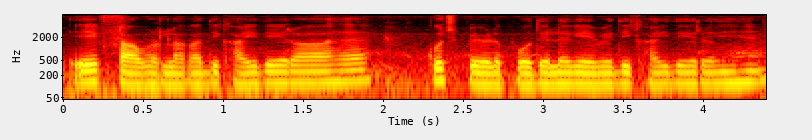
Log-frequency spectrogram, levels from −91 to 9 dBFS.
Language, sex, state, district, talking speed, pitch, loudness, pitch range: Hindi, male, Uttar Pradesh, Saharanpur, 220 wpm, 115 Hz, -21 LUFS, 115-125 Hz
